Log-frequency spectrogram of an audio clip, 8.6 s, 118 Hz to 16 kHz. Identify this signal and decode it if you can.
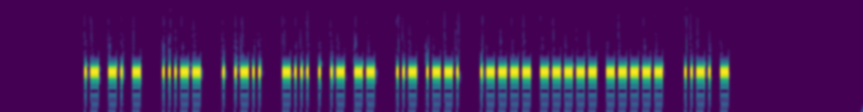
Morse code, heard as a keyed tone, about 37 wpm, 700 Hz. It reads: ANT 3 EL BEAM UP 100 FT
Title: K1USN SST QSO Practice 40wpm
